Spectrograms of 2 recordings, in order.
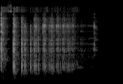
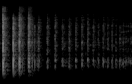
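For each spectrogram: First: copper penny, higher ping. Second: zinc penny with a dull ping.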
